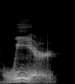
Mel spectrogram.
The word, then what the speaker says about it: weird: Esta palabra, raro, extraño, weird, pronunciado al revés. Weird, weird. Trabajadlo, weird.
